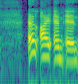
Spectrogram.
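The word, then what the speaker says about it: limn: you you never know l-i-m-n is pronounced lim and it means to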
